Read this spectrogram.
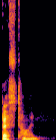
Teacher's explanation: Best ends with a T, and time starts with a T, so they share the linking sound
